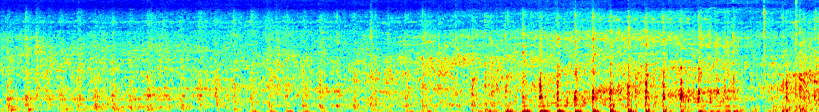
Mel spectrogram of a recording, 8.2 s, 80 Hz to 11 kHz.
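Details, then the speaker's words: Hornby 08 Shunter on test track after repair for motor spinning without wheels turning: small drive whirs with a regular clicking thump, about three a second, from a big piece of fluff caught in the worm gear. "so just when i thought it was fixed that uh developed an unforeseen problem a horrible thumping sound"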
